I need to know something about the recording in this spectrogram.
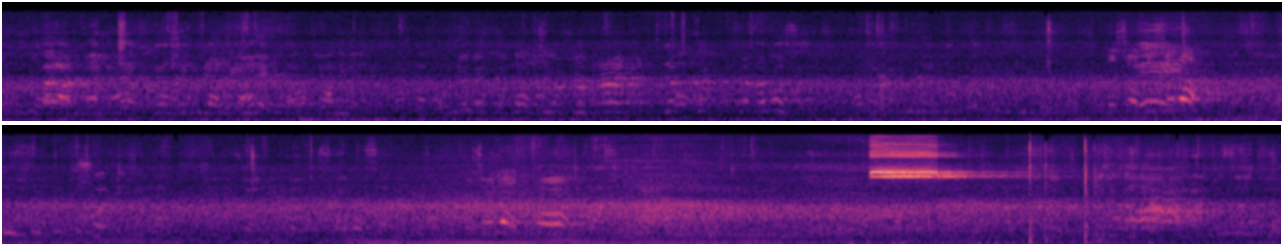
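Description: Men shout and call to each other at a distance outdoors.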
